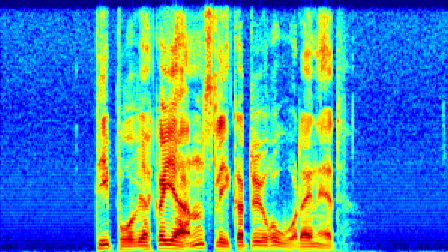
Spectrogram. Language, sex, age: Norwegian, male, 57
